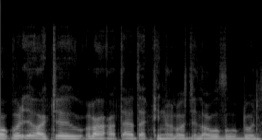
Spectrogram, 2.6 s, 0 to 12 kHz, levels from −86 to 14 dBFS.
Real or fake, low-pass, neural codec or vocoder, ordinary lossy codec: fake; 9.9 kHz; autoencoder, 22.05 kHz, a latent of 192 numbers a frame, VITS, trained on many speakers; none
